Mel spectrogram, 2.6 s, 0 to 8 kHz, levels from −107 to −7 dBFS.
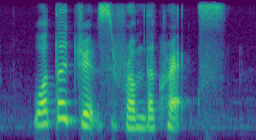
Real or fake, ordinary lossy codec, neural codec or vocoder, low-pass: real; Opus, 64 kbps; none; 7.2 kHz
